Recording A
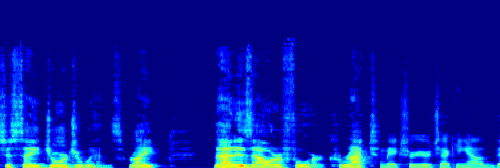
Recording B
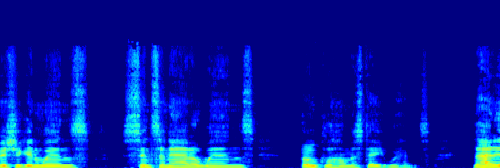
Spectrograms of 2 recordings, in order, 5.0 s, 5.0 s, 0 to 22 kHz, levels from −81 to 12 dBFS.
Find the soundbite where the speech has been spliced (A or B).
A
